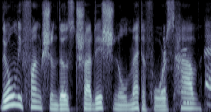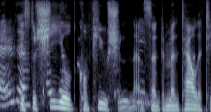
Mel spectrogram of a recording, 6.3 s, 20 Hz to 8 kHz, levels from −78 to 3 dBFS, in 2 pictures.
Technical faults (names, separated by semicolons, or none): speech suppressed in double talk; echo leak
